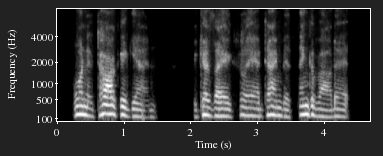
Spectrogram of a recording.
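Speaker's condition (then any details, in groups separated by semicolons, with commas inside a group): Brain injury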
